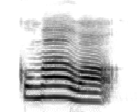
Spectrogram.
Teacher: make sure to lower the pitch of the last syllable in the sentence · She kept the same pitch for the first and second syllable, but lowered the tone for the last syllable.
